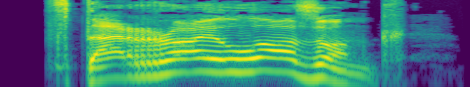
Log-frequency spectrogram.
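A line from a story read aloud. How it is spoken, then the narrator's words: Roaring into a microphone. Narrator (Russian): проревел Стилсон в микрофон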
